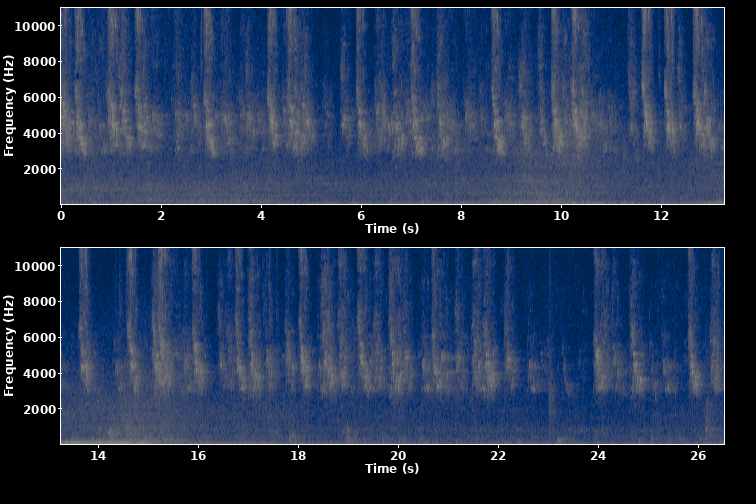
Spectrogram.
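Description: Small birds chirping: short, high chirps repeated a few times a second, with brief pauses, over a faint low hum.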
